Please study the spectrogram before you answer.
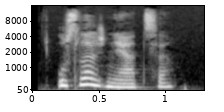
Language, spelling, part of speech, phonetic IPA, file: Russian, усложняться, verb, [ʊsɫɐʐˈnʲat͡sːə], Ru-усложняться.ogg
- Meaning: 1. to become more complex, to become more complicated 2. to become more difficult (e.g. to implement or maintain) 3. passive of усложня́ть (usložnjátʹ)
